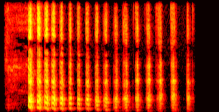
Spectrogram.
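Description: A comic sound effect: a fast run of short, ringing blips that starts about a third of a second in, then slows and fades away.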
